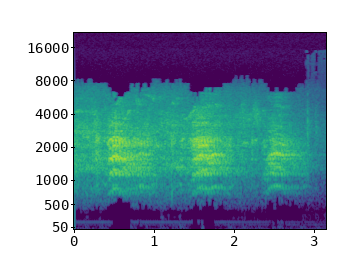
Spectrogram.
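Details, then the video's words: Eurasian jay during the day: a continuous hoarse, rasping screech that rises and falls in three loud swells about a second apart. "Eichelhäher am Tag"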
